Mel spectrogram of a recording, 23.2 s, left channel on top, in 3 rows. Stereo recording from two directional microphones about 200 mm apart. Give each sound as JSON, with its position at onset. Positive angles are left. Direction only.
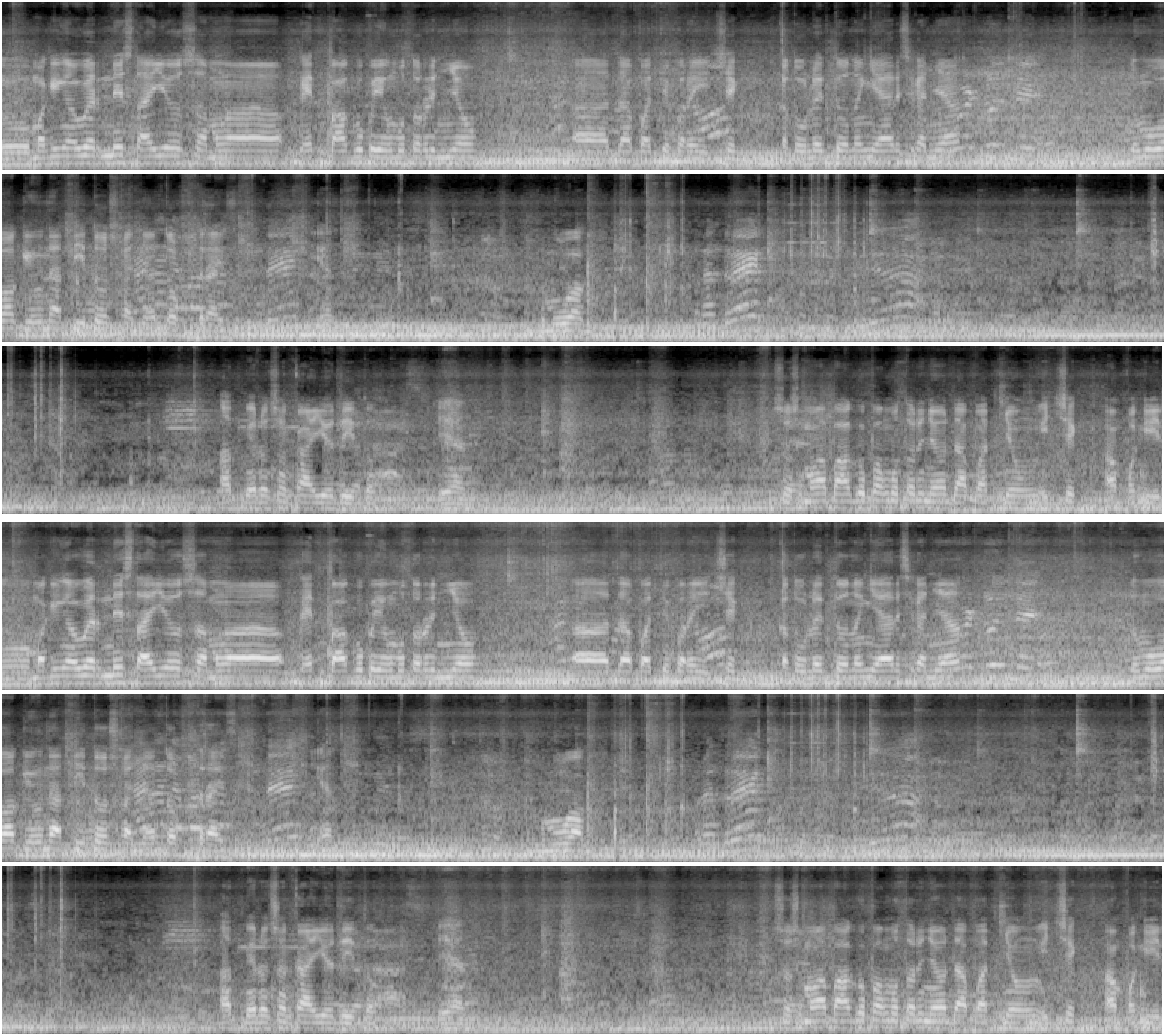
{"t": 0.3, "sound": "speech", "side_deg": -15}
{"t": 7.5, "sound": "speech", "side_deg": -15}
{"t": 17.0, "sound": "speech", "side_deg": -20}
{"t": 20.7, "sound": "speech", "side_deg": -10}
